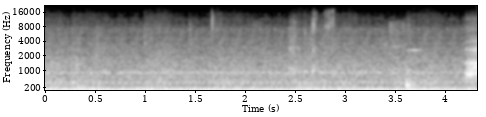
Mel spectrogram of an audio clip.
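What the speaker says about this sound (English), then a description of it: "Can you hear the engine in the background as well?" A tractor engine idles in the Farming Simulator video game, a steady, low, faint hum that stays even throughout with no talking.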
